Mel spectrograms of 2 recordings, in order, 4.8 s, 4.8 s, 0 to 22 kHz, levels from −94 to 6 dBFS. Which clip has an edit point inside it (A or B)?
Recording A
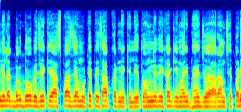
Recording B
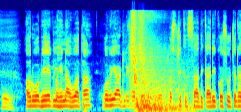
B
